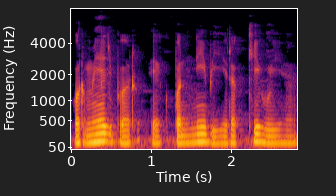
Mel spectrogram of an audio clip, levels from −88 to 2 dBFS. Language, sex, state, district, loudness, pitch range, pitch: Hindi, male, Uttar Pradesh, Saharanpur, -17 LUFS, 105-125 Hz, 110 Hz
